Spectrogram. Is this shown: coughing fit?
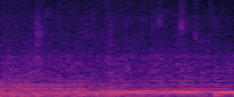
no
